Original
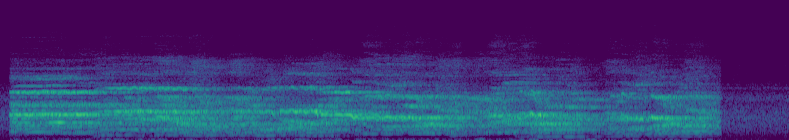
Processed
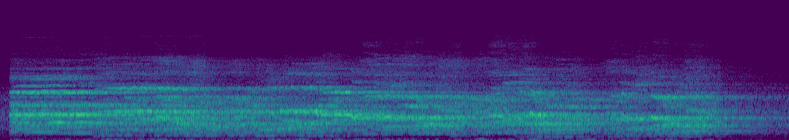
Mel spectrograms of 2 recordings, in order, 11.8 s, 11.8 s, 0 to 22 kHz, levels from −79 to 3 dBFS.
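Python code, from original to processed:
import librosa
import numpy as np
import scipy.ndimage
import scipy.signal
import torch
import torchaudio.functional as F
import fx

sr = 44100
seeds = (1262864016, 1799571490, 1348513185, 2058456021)

y = fx.peak_eq(x, sr, hz=3900.0, db=-7.0, octaves=1.4, at=(3.08, 3.85))
y = fx.rev_plate(y, sr, seeds[0], rt60_s=4.5, hf_ratio=1.0, predelay_ms=0, drr_db=7.0)
y = y * 10.0 ** (-1.0 / 20.0)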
